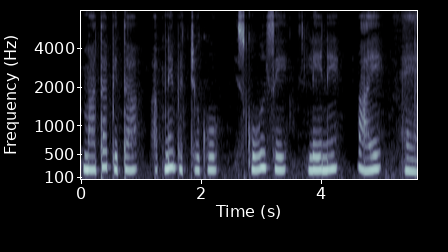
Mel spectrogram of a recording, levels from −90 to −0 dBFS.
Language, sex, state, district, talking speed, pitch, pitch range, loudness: Hindi, female, Uttar Pradesh, Hamirpur, 95 wpm, 230 Hz, 225-250 Hz, -31 LUFS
